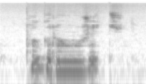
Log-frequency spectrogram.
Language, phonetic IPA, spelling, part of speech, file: Polish, [pɔˈɡrɔ̃w̃ʒɨt͡ɕ], pogrążyć, verb, LL-Q809 (pol)-pogrążyć.wav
